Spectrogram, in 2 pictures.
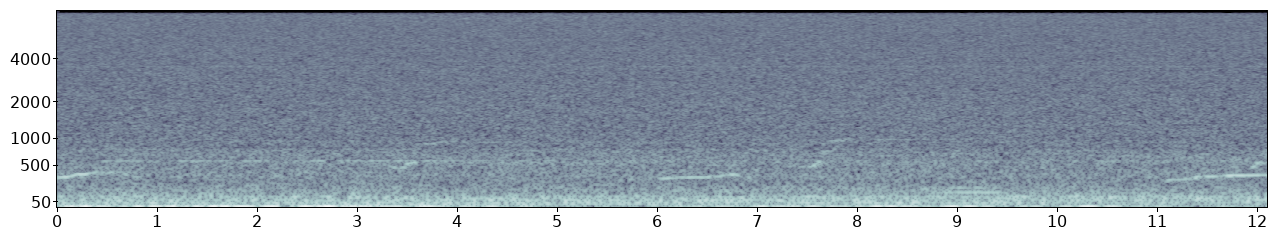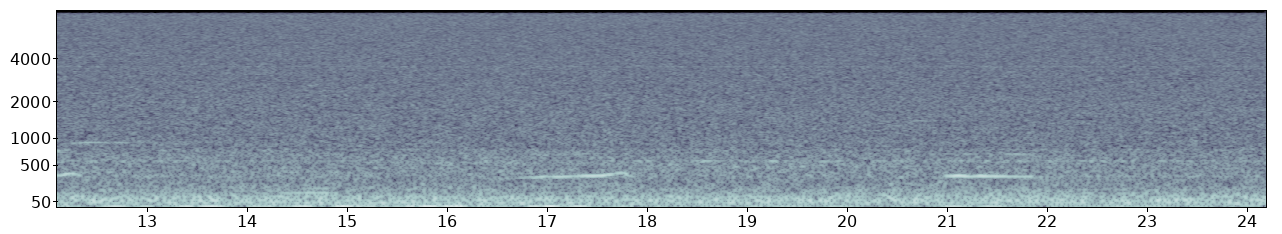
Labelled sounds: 12.3	12.6	humpback whale, 0.83 to 0.96 kHz

